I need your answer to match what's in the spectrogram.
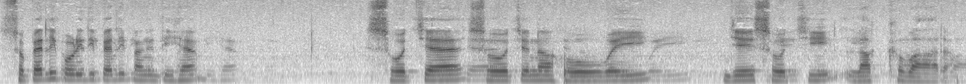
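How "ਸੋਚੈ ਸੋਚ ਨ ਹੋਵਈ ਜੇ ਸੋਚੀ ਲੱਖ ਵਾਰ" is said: slow recital with drawn-out vowels; measured recitation. Shown as a demonstration. Teacher reciting scripture for learners, slow and measured. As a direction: recite slowly, pausing between phrases. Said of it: "ਉਚਾਰਨ ਦੇ ਸਹਿਤ".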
